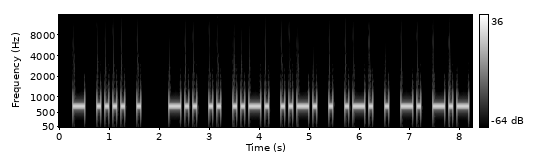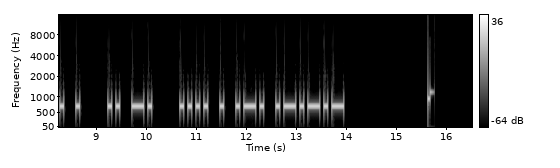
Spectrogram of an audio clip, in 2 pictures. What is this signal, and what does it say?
Morse code, heard as a keyed tone, about 15 wpm, 700 Hz. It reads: THE DIFFERENCE IN HER.
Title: Sentences from Top 1000 Words - Review Part 5 - 15wpm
